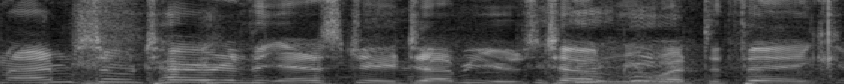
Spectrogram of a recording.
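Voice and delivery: high, cartoony voice with "SJWs" stretched out. Riffing on Martians, the speaker delivers the line in the Marvin the Martian voice. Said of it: "doing it in the Marvin the Martian voice".

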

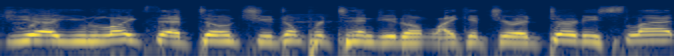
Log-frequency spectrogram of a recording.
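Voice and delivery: mock menacing dominant voice, fake aggressive taunting. Retelling playing both roles in a role play: mock menacing dominant role. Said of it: "Are you doing both scripts?".

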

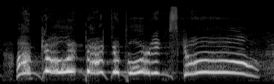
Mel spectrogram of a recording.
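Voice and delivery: very high, very loud shrieking scream. Retelling a boat ride that went wrong, imitating someone screaming. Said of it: "And then he screams".

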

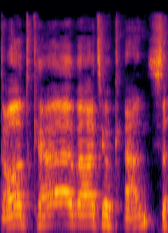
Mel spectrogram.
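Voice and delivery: put-on German accent. Retelling a film scene to a friend: Willem Dafoe German-accent impression. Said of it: "That's his German voice".

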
